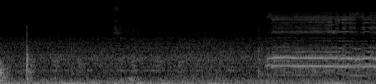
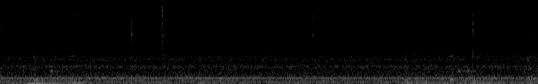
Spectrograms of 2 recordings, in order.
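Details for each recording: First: Dropped Dell Inspiron 15 laptop: a low, uneven rumble, then a sudden steady high whine around 800 Hz and 1.2 kHz from the CPU fan, which stops spinning when pushed to full speed; a screw was found missing inside. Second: Dell Inspiron 15 3576 after repair of a dropped laptop whose fan was extremely loud and stalled at full speed: faint, even hum with no rattle or grinding, only the odd light click; fan now running quietly and healthy.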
